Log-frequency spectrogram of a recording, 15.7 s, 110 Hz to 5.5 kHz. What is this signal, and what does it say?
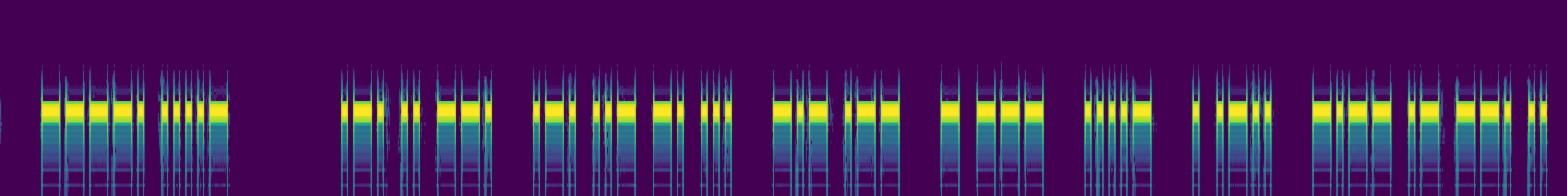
Morse code, heard as a keyed tone, about 20 wpm, 600 Hz. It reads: 94 RIG RUNS KW TO 4 EL YAGI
